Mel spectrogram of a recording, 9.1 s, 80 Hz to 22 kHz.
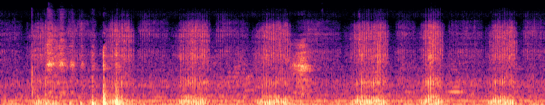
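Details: Domestic cat purring, a low soft rumble that swells and fades in steady bursts roughly every 1.3 seconds, with brief clattering and faint voices near the start.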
